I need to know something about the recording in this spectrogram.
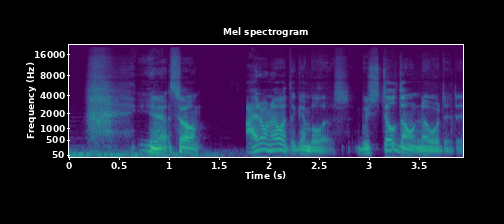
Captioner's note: sighs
